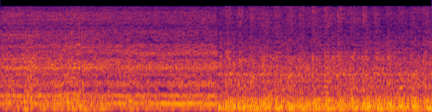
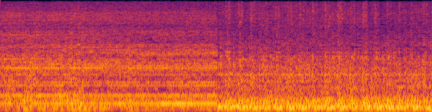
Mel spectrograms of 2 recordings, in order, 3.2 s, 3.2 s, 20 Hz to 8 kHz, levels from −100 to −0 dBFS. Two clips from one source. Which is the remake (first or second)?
first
